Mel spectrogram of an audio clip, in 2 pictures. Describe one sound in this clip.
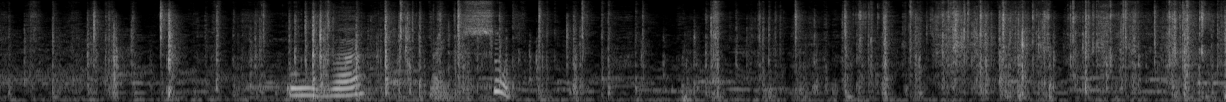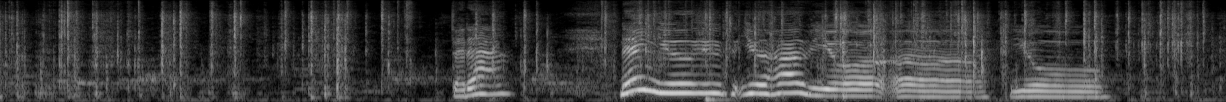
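Paper rustles and crinkles as it is folded and wrapped.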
